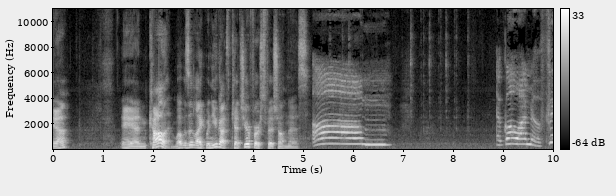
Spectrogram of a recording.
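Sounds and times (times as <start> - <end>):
child saying umm: 5.2 - 6.8
faint clicks: 7.0 - 8.4.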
